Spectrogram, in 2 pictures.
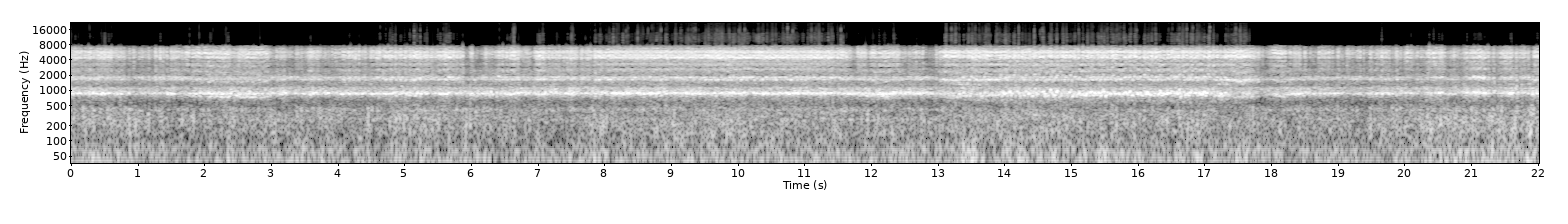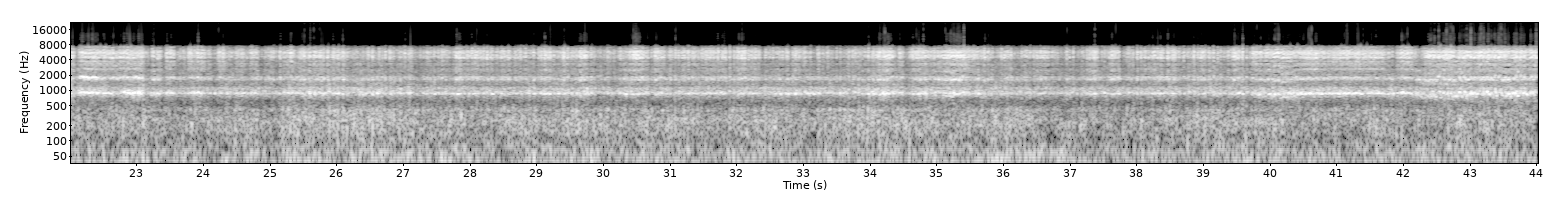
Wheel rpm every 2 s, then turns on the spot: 230, 220, 230, 230, 230, 240, 220, 200, 200, 220, 230, 230, 230, 230, 230, 230, 230, 230, 230, 230, 230, 210.
none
